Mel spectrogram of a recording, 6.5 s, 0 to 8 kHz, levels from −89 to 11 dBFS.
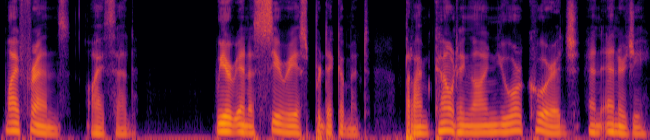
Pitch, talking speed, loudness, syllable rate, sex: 105 Hz, 155 wpm, -22 LUFS, 5.3 syllables/s, male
